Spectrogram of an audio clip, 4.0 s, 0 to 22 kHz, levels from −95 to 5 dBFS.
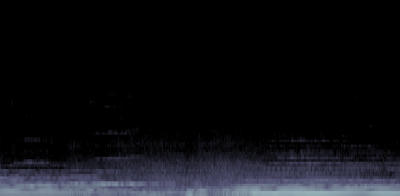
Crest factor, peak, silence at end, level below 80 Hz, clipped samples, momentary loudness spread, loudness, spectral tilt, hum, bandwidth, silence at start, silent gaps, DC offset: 12 dB; -24 dBFS; 0 s; -86 dBFS; under 0.1%; 14 LU; -36 LUFS; -6.5 dB/octave; none; 4.7 kHz; 0 s; none; under 0.1%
